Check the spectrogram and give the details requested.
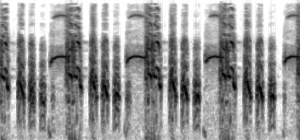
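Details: Close female teetar (grey francolin) giving repeated grating squawks in quick clusters, each cluster topped by a clear rising whistle, about four phrases in a hurried, uneven rhythm.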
